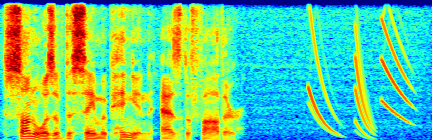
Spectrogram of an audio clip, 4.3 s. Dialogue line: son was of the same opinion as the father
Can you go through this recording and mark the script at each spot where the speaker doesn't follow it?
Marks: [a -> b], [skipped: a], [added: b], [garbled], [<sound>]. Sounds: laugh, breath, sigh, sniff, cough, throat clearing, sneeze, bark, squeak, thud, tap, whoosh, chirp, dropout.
son was of the same opinion as the father [chirp]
